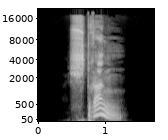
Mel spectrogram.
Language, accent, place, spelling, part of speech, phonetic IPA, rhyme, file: German, Germany, Berlin, Strang, noun, [ʃtʁaŋ], -aŋ, De-Strang.ogg
- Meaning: 1. thread 2. cord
